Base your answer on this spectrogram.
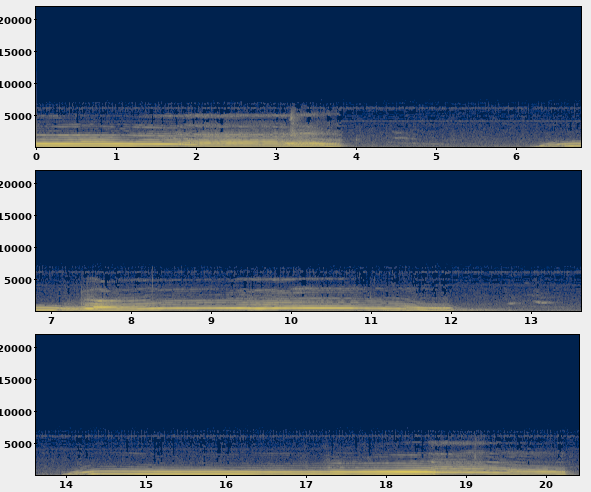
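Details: Angry domestic cat giving three long, drawn-out yowls, each rising sharply then held in a wavering moan for several seconds, separated by brief silences; no other sounds.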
